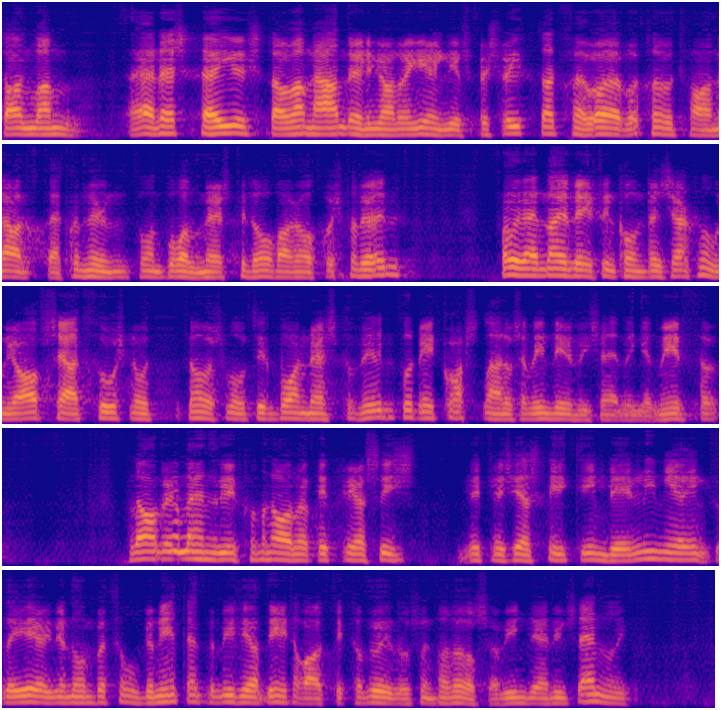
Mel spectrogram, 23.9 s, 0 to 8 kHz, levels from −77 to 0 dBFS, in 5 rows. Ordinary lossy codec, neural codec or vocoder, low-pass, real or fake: none; codec, 16 kHz, 0.5 kbps, FreqCodec, larger model; none; fake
